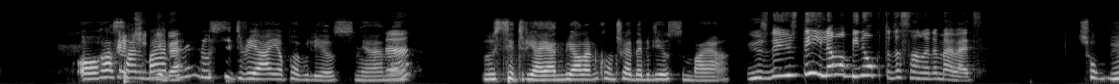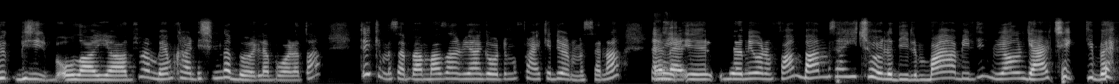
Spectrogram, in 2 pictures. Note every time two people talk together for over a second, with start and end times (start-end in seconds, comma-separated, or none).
none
